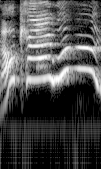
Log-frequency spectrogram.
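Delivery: high excited whoop; crowd cheering. Retold or imitated. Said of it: "They were just like".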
